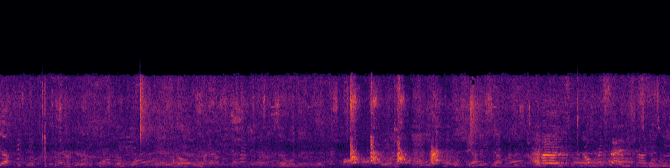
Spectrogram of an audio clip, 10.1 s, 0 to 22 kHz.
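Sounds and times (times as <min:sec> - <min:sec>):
people talking: 0:00.0 - 0:10.0
small dog barking: 0:05.2 - 0:06.7.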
